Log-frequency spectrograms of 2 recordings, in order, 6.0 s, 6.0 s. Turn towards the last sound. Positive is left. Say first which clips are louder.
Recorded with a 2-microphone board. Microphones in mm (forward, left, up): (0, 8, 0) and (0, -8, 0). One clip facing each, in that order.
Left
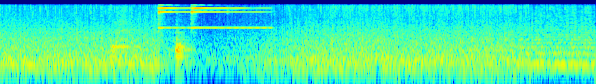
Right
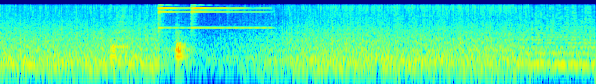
# left 2 dB
turn(degrees=-10)  # may be behind; listen again after turning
